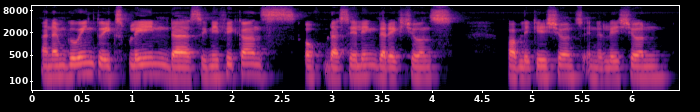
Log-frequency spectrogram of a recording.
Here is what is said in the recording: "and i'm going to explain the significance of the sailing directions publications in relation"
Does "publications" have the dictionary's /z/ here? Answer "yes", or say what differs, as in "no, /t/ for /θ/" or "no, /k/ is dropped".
no, /s/ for /z/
